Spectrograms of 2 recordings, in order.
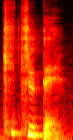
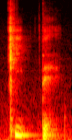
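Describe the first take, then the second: First: A full 'tsu' syllable is spoken in the middle. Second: A short silent pause replaces the middle syllable. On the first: The speaker calls it wrong. "I wouldn't say kitsute. No" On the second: The speaker calls it right. "you don't pronounce it, you just pause"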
